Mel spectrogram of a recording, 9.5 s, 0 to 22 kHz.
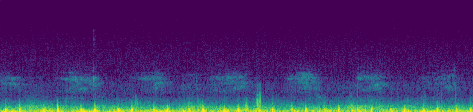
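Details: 35-year-old male standing, heartbeat recorded at the mitral (bicuspid) valve area: low, repeated heart thumps with steady rumbling background noise; normal heart sounds.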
